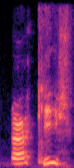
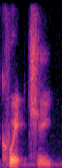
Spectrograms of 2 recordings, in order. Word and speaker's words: quiche: Quiche me teeth. Am I the only person as a kid who didn't realise that quiche wasn't pronounced quitchy?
